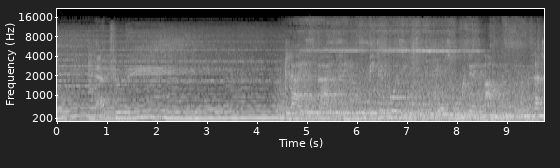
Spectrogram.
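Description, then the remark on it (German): Train wheels squeal loudly and continuously against the rails, a high, harmonic screech that shifts partway through into a rougher, rumbling grind as the carriage rolls on. “Ist das Ihr Alltag im Zug?”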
